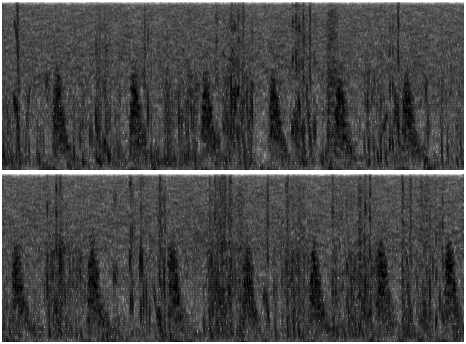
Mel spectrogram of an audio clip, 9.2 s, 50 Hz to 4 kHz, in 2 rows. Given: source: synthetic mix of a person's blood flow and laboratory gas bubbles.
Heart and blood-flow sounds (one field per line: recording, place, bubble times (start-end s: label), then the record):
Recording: Doppler ultrasound of blood flow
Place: subclavian vein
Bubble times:
0.00-0.50 s: bubbles
0.69-1.24 s: bubbles
1.35-2.00 s: bubbles
2.10-2.62 s: bubbles
2.89-3.42 s: bubbles
3.58-4.16 s: bubbles
4.23-4.30 s: bubbles
4.37-4.86 s: bubbles
4.92-5.50 s: bubbles
5.74-5.83 s: bubbles
5.90-6.43 s: bubbles
6.64-7.10 s: bubbles
7.21-7.73 s: bubbles
7.88-8.45 s: bubbles
8.63-9.13 s: bubbles
From the record:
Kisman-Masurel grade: 342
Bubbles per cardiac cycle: rolling drumbeat, 9 or more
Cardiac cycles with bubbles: 100%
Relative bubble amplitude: moderate (0.250 to 0.450)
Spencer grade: 3 (all of the cardiac periods contain showers or single bubble signals, but not dominating or overriding the cardiac motion signals)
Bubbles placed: anywhere in the cardiac cycle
